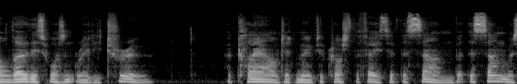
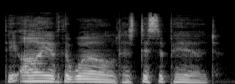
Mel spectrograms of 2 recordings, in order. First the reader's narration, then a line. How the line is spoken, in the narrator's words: exclaimed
